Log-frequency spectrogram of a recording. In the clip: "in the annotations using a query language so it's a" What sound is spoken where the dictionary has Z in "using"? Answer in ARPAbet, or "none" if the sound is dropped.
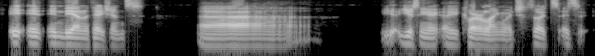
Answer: Z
